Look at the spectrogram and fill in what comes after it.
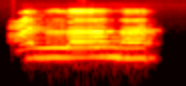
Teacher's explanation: lamnya jangan ke hidung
